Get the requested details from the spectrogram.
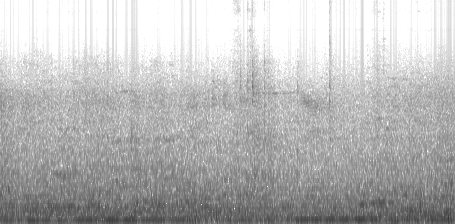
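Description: A low rumble fills a large echoing garage.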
